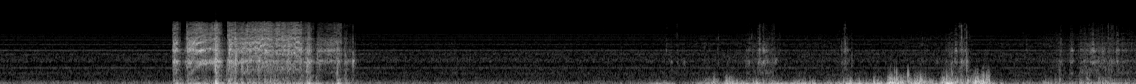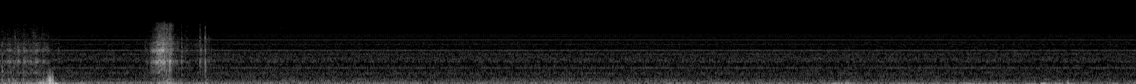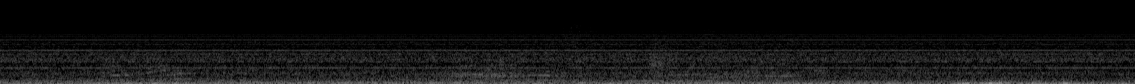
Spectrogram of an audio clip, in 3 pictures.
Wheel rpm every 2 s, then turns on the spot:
50, 30, 0, 0, 0, 10, 0, 0, 0, 0, 0, 0, 0, 0, 0, 0, 0.
10-12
